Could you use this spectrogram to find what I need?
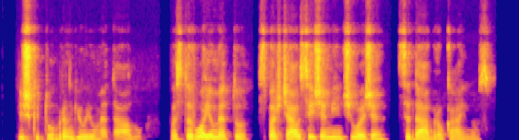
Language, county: Lithuanian, Alytus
